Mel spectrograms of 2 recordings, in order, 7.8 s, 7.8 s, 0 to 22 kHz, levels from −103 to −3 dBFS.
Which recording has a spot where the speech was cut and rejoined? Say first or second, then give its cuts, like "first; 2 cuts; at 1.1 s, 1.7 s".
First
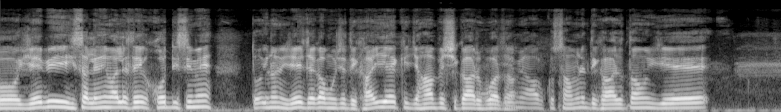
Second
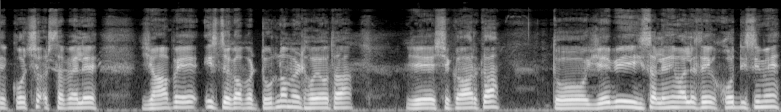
first; 1 cut; at 5.5 s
